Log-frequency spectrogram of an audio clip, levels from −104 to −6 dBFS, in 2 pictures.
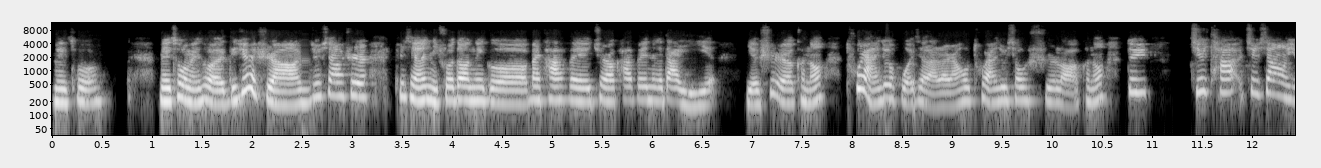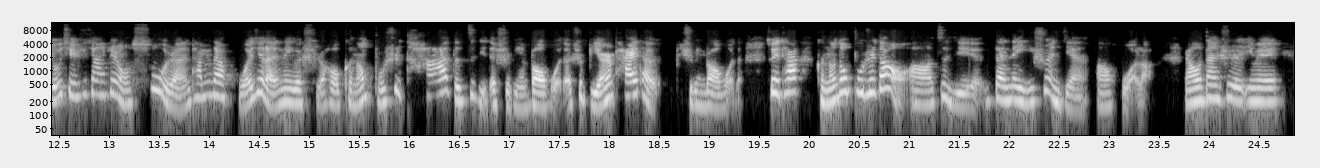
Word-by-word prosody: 没 195 Hz, -2 st, +3 dB
错， 200 Hz, 0 st, -2 dB, 0.6 s
没 205 Hz, -1 st, +6 dB
错 235 Hz, +2 st, +4 dB
没 195 Hz, -1 st, +3 dB
错， 205 Hz, -5 st, +4 dB
的 205 Hz, +4 st, +1 dB
确 375 Hz, -2 st, +6 dB
是 220 Hz, -7 st, +1 dB
啊， 170 Hz, -1 st, +6 dB
就 260 Hz, +5 st, -2 dB
像 275 Hz, -1 st, 0 dB
是 270 Hz, -2 st, +2 dB, 0.3 s
之 265 Hz, -, -3 dB
前 225 Hz, -3 st, +4 dB
你 200 Hz, -, +4 dB
说 215 Hz, +2 st, +2 dB
到 225 Hz, 0 st, +7 dB
那 215 Hz, -1 st, +2 dB
个 185 Hz, -2 st, +2 dB
卖 225 Hz, -1 st, +1 dB
咖 220 Hz, 0 st, +2 dB
啡 210 Hz, -2 st, +1 dB
雀 210 Hz, +3 st, -7 dB
巢 205 Hz, -1 st, +3 dB
咖 220 Hz, +1 st, -3 dB
啡 220 Hz, 0 st, -3 dB
那 215 Hz, -1 st, -4 dB
个 205 Hz, -, -2 dB
大 205 Hz, 0 st, +2 dB
姨， 170 Hz, 0 st, -3 dB, 0.3 s
也 175 Hz, -1 st, -1 dB
是， 195 Hz, -, -2 dB
可 210 Hz, -, -5 dB
能 210 Hz, +5 st, 0 dB, 0.2 s
突 400 Hz, -, +1 dB
然 190 Hz, -, +3 dB
就 240 Hz, +1 st, -1 dB
火 195 Hz, -5 st, -4 dB
起 205 Hz, -, -4 dB
来 -, -, -1 dB
了， 160 Hz, +1 st, -1 dB
然 165 Hz, -, -3 dB
后 210 Hz, -, -2 dB
突 210 Hz, -, -9 dB
然 190 Hz, +2 st, 0 dB
就 215 Hz, -, -1 dB
消 215 Hz, 0 st, -4 dB
失 205 Hz, -1 st, -8 dB
了， 165 Hz, -5 st, -2 dB
可 210 Hz, -, -9 dB
能 230 Hz, +6 st, -3 dB, 0.2 s
对 325 Hz, -1 st, 0 dB
于 325 Hz, -, -5 dB, 0.4 s
其 335 Hz, 0 st, -3 dB
实 345 Hz, -, -2 dB
她 325 Hz, 0 st, -1 dB
就 325 Hz, -2 st, -7 dB
像 290 Hz, -4 st, -1 dB
尤 220 Hz, +4 st, 0 dB
其 285 Hz, -4 st, -4 dB
是 290 Hz, -, -12 dB
像 295 Hz, -2 st, -5 dB
这 305 Hz, -, -3 dB
种 180 Hz, -, -2 dB
素 355 Hz, -, -3 dB
人， -, -, -1 dB
他 255 Hz, -, -4 dB
们 270 Hz, -, -8 dB
在 275 Hz, -2 st, +2 dB
火 255 Hz, -, -3 dB
起 320 Hz, -, 0 dB
来 160 Hz, -, +4 dB
的 155 Hz, -, -1 dB
那 195 Hz, +1 st, -2 dB
个 185 Hz, -, +1 dB
时 -, -, -7 dB
候， 175 Hz, -3 st, -2 dB
可 185 Hz, -, -5 dB
能 220 Hz, +9 st, -2 dB
不 185 Hz, -, -6 dB
是 335 Hz, -, -5 dB
她 290 Hz, +5 st, 0 dB
的 215 Hz, -, -1 dB
自 215 Hz, +7 st, -9 dB
己 -, -, -8 dB
的 175 Hz, -, -2 dB
视 175 Hz, -1 st, -7 dB
频 145 Hz, -2 st, -9 dB
爆 155 Hz, -, +7 dB
火 -, -, -5 dB
的， 300 Hz, -, -1 dB
是 265 Hz, -, -4 dB
别 165 Hz, -6 st, +2 dB
人 245 Hz, -, +6 dB
拍 280 Hz, +1 st, +6 dB
她 -, -, +2 dB, 0.3 s
视 195 Hz, -, -6 dB
频 170 Hz, -2 st, -7 dB
爆 165 Hz, -4 st, +2 dB
火 -, -, -7 dB
的。 315 Hz, -, -14 dB, 0.3 s
所 330 Hz, -, +5 dB
以 -, -, +4 dB
她 335 Hz, +2 st, +6 dB, 0.2 s
可 200 Hz, -, -1 dB
能 195 Hz, +3 st, +2 dB
都 335 Hz, +1 st, +4 dB
不 325 Hz, -2 st, -1 dB
知 320 Hz, -, +2 dB
道， 395 Hz, +2 st, +5 dB
啊， 175 Hz, -2 st, 0 dB
自 240 Hz, +4 st, -6 dB
己 155 Hz, -3 st, -4 dB, 0.2 s
在 230 Hz, -2 st, +2 dB
那 220 Hz, -1 st, +1 dB
一 195 Hz, 0 st, -3 dB
瞬 210 Hz, -, -3 dB
间， 140 Hz, -5 st, -6 dB
呃， 155 Hz, -1 st, -4 dB
火 -, -, -5 dB
了。 -, -, -7 dB, 0.4 s
然 185 Hz, -, +2 dB
后 210 Hz, -, +5 dB
但 240 Hz, +1 st, 0 dB
是 225 Hz, -3 st, -2 dB
因 205 Hz, 0 st, -3 dB
为 205 Hz, 0 st, 0 dB
215 Hz, 310 characters per minute, -23 LUFS, 190-265 Hz, 0.6 s, 到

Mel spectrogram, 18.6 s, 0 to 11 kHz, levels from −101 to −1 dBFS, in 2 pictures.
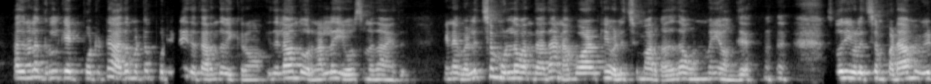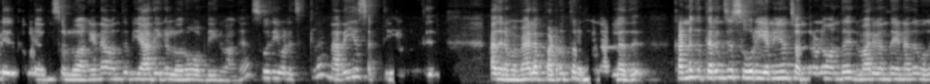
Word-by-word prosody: அதனால 255 Hz, +3 st, +2 dB
grill 260 Hz, +2 st, -5 dB
gate 255 Hz, -1 st, +3 dB
போட்டுட்டு 235 Hz, +5 st, -4 dB
அத 230 Hz, -, +1 dB
மட்டும் 265 Hz, +2 st, -6 dB
பூட்டிட்டு 240 Hz, 0 st, -7 dB
இத 230 Hz, -2 st, -3 dB
திறந்து 200 Hz, +3 st, -1 dB
வைக்கிறோம். 180 Hz, -2 st, -5 dB
இதெல்லாம் 245 Hz, +3 st, +2 dB
வந்து 245 Hz, -3 st, +1 dB
ஒரு 190 Hz, -, -2 dB
நல்ல 240 Hz, +4 st, 0 dB
யோசனை 195 Hz, 0 st, -2 dB
தான் 185 Hz, -1 st, -1 dB
இது. 170 Hz, -, -13 dB, 0.4 s
ஏன்னா 230 Hz, +2 st, -1 dB
வெளிச்சம் 270 Hz, +6 st, 0 dB
உள்ள 240 Hz, +1 st, +2 dB
வந்தா 225 Hz, -2 st, -2 dB
தான் 270 Hz, -1 st, -1 dB
நம்ம 215 Hz, -, -4 dB
வாழ்க்கையும் 225 Hz, 0 st, +3 dB
வெளிச்சமா 210 Hz, +1 st, -3 dB
இருக்கும். 180 Hz, -3 st, -2 dB
அதுதான் 225 Hz, +2 st, 0 dB
உண்மையும் 205 Hz, 0 st, -2 dB
அங்க. 180 Hz, +2 st, -2 dB, 0.9 s
சூரிய 255 Hz, 0 st, +5 dB
வெளிச்சம் 230 Hz, -1 st, +1 dB
படாம 225 Hz, +5 st, +4 dB
வீடு 470 Hz, 0 st, +5 dB
இருக்கக்கூடாதுன்னு 435 Hz, -, -4 dB
சொல்லுவாங்க. 190 Hz, -2 st, 0 dB
ஏன்னா 225 Hz, +1 st, -2 dB
வந்து 230 Hz, +3 st, -5 dB
வியாதிகள் 205 Hz, -1 st, 0 dB
வரும் 195 Hz, +1 st, 0 dB
அப்டின்னுவாங்க. 175 Hz, -3 st, -8 dB, 0.2 s
சூரிய 250 Hz, -1 st, -1 dB
வளிச்சத்தல 215 Hz, -, -9 dB
நெறைய 245 Hz, +9 st, -1 dB
சக்திகள் 225 Hz, +10 st, -9 dB
இருக்கு. -, -, -9 dB, 0.6 s
அது 215 Hz, -, +6 dB
நம்ம 190 Hz, -1 st, +4 dB
மேல 215 Hz, +2 st, +6 dB
படுறது 210 Hz, +3 st, +1 dB
ரொம்ப 190 Hz, 0 st, -1 dB
நல்லது. 195 Hz, 0 st, 0 dB, 0.4 s
கண்ணுக்கு 280 Hz, +4 st, +4 dB
தெரிஞ்சு 265 Hz, +2 st, +3 dB
சூரியனையும் 250 Hz, -1 st, +4 dB
சந்திரனும் 225 Hz, +1 st, -1 dB
வந்து 230 Hz, +2 st, -1 dB
இந்த 220 Hz, -, -3 dB
மாரி 205 Hz, +2 st, +2 dB
வந்து 205 Hz, 0 st, -1 dB
என்னது 200 Hz, +1 st, -2 dB
225 Hz, 195 wpm, -23 LUFS, 200-250 Hz, 0.9 s, அது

